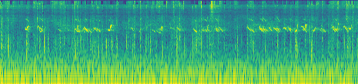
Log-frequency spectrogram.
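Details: Baby chicks chirping continuously, many high, short downward-sweeping peeps overlapping in quick succession, with clicking and rustling and a steady low rumble beneath.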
